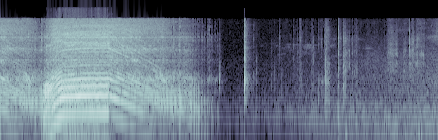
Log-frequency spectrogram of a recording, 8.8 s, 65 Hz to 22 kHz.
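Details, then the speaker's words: 2005 Husqvarna 346xp chainsaw (owner thinks possibly 2006), cold start with muffler totally cold: fires quickly, revs cleanly and settles smoothly; starts, runs and cuts normally, though it slings a trail of bar oil and leaks oil substantially, not from the cap. "as you can see or you could hear it starts up and runs just fine and you can see the trail of oil right there that it was slinging there's no problem cutting running starting everything like that"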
